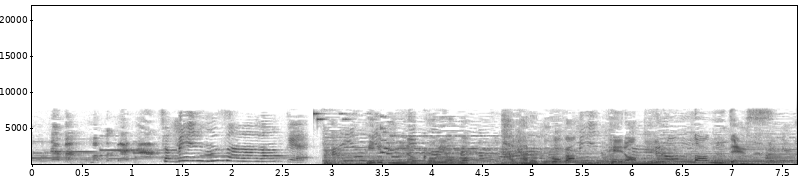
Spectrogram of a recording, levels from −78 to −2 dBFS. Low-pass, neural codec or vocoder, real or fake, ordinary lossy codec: none; none; real; none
